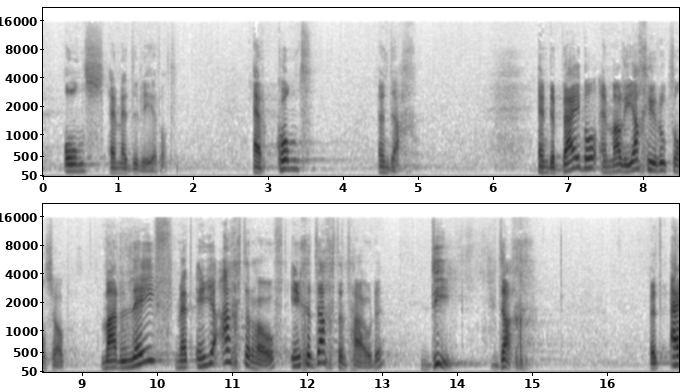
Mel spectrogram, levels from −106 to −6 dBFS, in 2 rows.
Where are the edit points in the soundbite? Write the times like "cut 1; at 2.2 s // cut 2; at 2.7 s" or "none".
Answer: cut 1; at 9.2 s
